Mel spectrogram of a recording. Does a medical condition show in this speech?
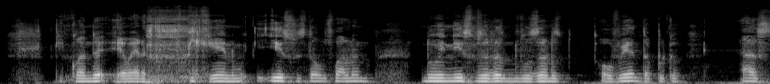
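Yes: cerebral palsy, mild; wheelchair user, motor function affected; voice mildly affected, occasional voice breaks.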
